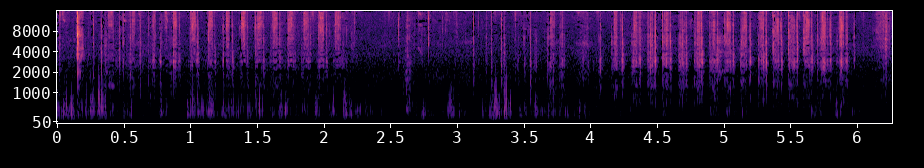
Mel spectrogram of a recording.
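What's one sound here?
A socket wrench rattles and clicks against metal.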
